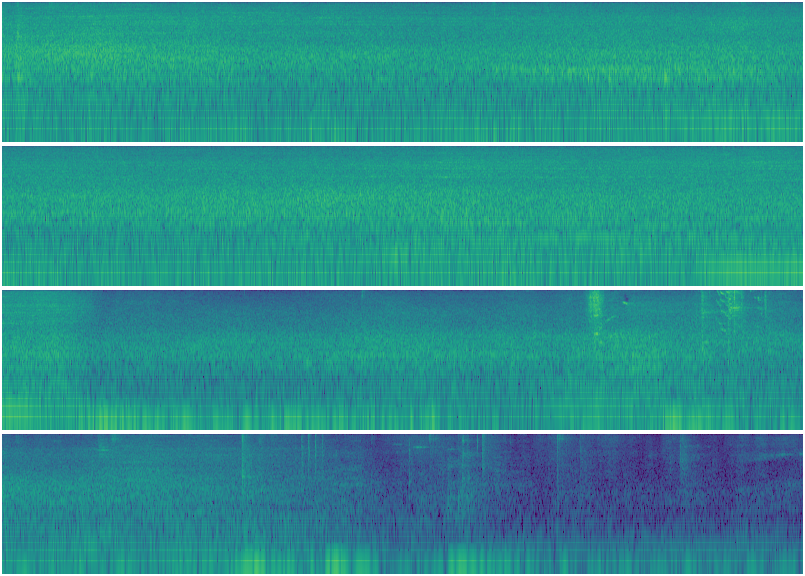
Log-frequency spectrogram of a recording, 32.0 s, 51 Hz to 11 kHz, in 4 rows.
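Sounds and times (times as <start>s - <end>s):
vehicles passing by: 0.0s - 27.0s.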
